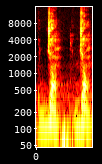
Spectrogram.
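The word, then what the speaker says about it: 重: maîtriser H donc ici la lettre ZH se prononce comme D. Hm D en français. Hm. Nous avons ici par exemple le mot jon qui veut dire lourd.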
